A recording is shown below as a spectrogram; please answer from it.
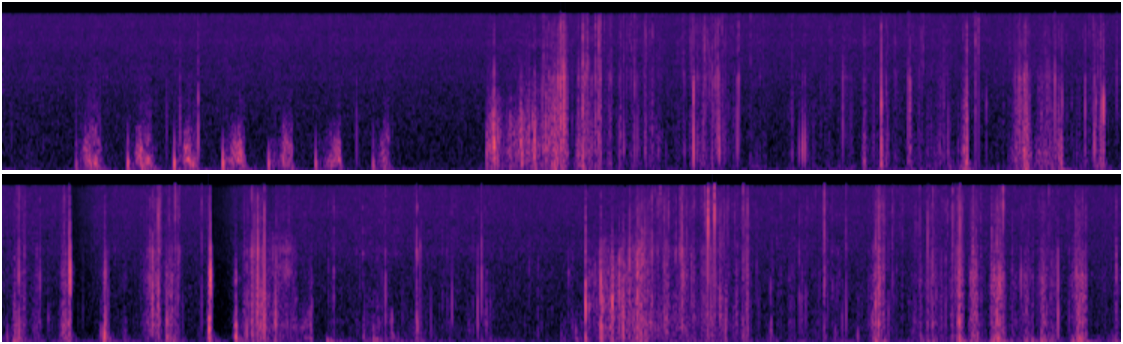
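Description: A thin metal ear pick with a white wooden handle scratches inside the canal of a cream silicone dummy-ear microphone held by fingertips. Close, muffled scraping and rubbing crackles come through in quick bursts, with a steadier stretch of dense scratching and short pauses between.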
